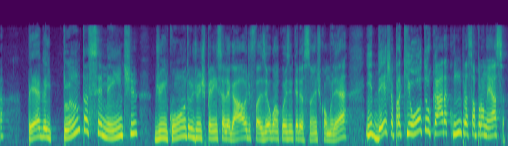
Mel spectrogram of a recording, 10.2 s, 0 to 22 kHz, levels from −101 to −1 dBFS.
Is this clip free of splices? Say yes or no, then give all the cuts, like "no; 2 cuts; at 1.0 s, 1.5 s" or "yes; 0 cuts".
yes; 0 cuts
